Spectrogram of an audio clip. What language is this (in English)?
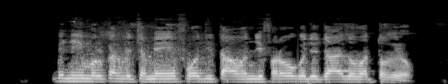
Sindhi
